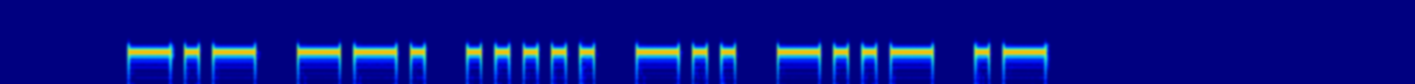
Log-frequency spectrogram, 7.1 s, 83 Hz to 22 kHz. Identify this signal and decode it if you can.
Morse code, heard as a keyed tone, about 17 wpm, 700 Hz. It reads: KG5DXA
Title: USA Call Signs - 6 Characters - Repeated 2x - 17wpm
